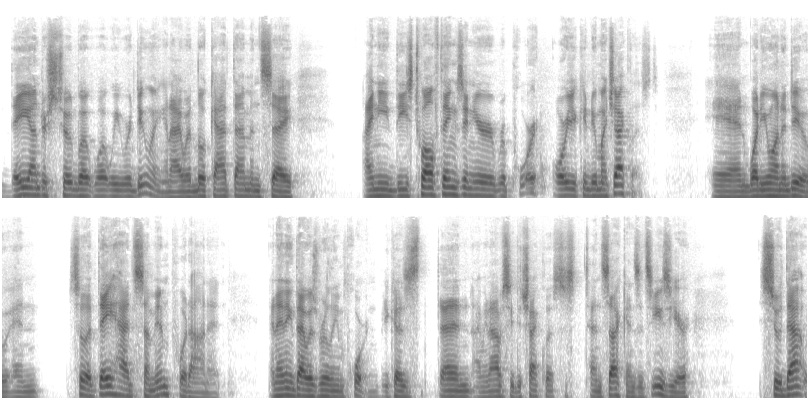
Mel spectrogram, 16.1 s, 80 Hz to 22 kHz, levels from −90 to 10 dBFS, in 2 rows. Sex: male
